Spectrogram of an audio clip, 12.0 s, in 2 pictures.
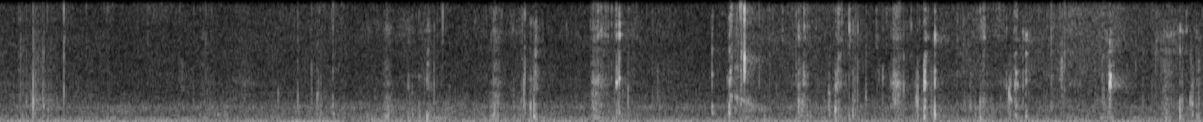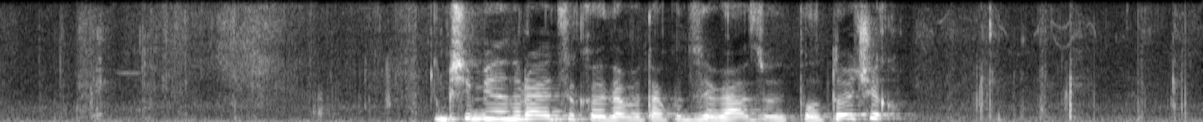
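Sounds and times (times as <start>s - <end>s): chewing with crunchy clicks: 1.4s - 6.8s, 10.5s - 12.0s.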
